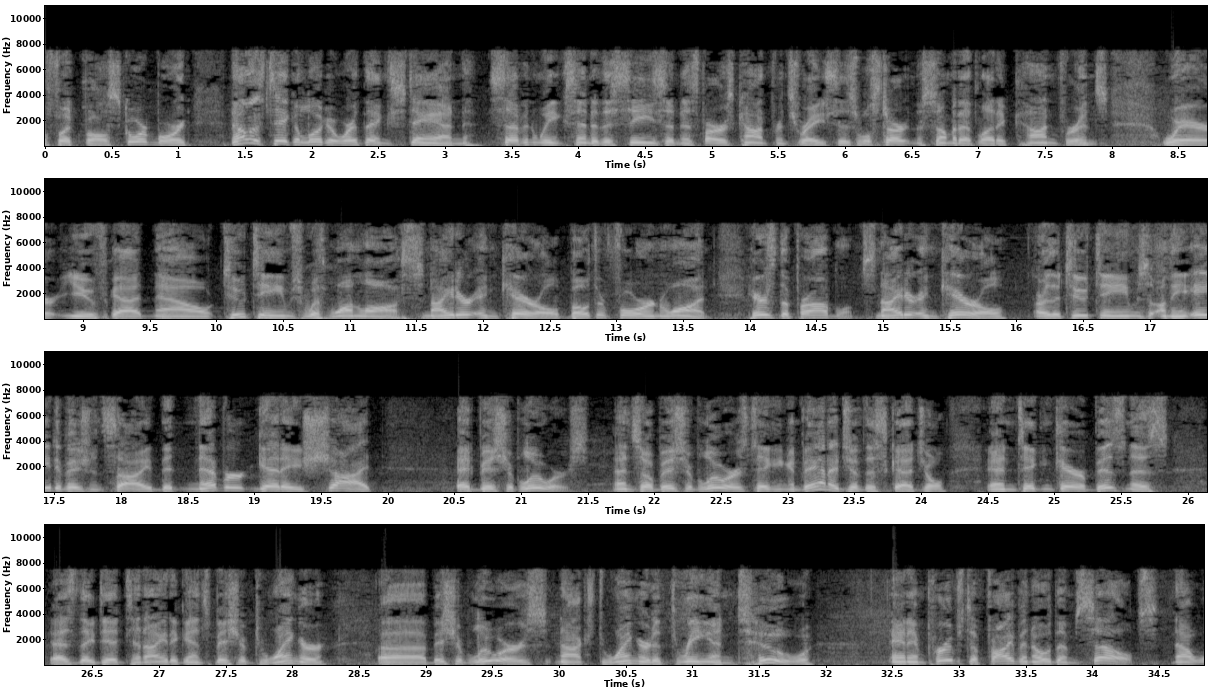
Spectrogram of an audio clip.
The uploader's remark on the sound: The Indiana Physical Therapy High School Football Postgame Show LIVE at the Pine Valley Pizza Hut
